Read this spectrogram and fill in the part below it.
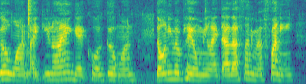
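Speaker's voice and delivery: normal talking voice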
